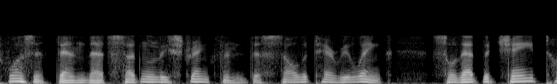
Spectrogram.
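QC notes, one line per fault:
Nothing to flag on this one, just a speech clip carried over a G.711 mu-law call line at 64 kbps, so everything up top stops at about 4 kHz, as you'd expect for that codec.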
